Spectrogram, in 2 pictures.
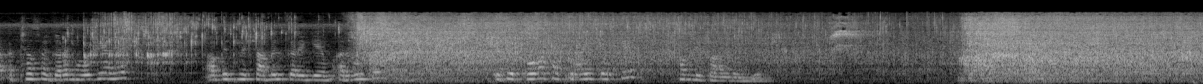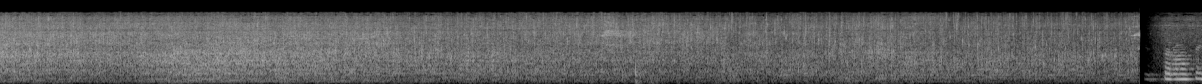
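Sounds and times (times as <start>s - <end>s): taro slices sizzling in hot oil: 0.6s - 24.0s.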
